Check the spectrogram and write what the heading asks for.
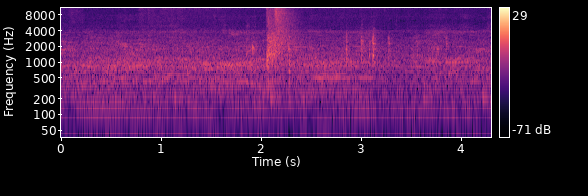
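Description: Brief hiss about two seconds in, then a few faint ticks: pressurised air escaping through the leaking input shaft seal of an Alpha Gen II lower unit during a pressure check, spurting through the oil around the drive shaft.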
